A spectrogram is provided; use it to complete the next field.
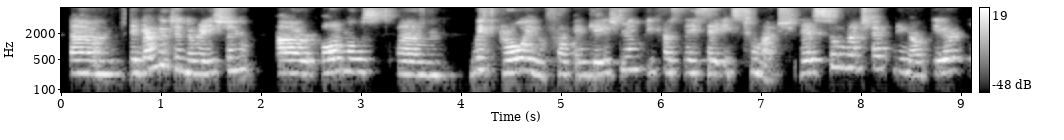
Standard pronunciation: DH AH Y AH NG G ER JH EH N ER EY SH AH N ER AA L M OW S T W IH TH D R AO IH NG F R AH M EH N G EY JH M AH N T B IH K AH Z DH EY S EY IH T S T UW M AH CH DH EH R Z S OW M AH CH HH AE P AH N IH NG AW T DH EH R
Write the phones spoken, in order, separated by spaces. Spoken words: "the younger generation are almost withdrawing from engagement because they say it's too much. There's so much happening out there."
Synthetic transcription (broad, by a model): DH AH Y AH NG G ER JH EH N ER EY SH AH N ER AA L M OW S T W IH TH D R AO IH NG F R AH M EH N G EY JH M AH N T B IH K AH Z DH EY S EY IH T S T UW M AH CH DH EH R Z S OW M AH CH HH AE P AH N IH NG AW T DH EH R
